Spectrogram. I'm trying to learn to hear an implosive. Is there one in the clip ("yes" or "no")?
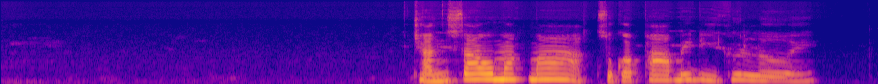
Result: no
